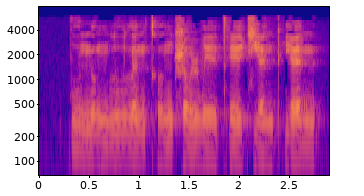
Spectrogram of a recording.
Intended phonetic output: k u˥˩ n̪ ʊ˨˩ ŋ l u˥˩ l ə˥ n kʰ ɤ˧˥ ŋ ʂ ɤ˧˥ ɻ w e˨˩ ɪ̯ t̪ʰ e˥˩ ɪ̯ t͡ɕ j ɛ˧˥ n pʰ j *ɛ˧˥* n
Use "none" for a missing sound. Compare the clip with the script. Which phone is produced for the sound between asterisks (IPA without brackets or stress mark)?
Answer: ɛ˥˩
